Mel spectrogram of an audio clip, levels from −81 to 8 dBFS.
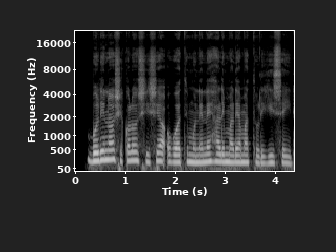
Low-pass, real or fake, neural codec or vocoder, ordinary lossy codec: none; real; none; none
